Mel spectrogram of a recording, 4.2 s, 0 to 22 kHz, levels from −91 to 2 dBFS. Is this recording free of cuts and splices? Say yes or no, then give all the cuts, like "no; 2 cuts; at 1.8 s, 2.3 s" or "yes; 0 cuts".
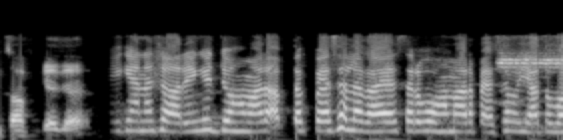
no; 1 cut; at 0.9 s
